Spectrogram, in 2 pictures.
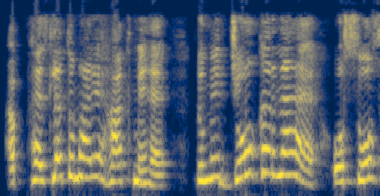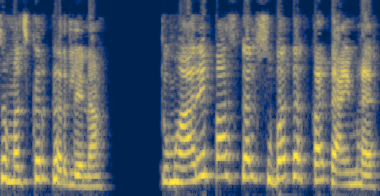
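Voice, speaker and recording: A woman's voice: fairly high pitch, animated, fairly quick, muffled recording, natural voice. A woman voicing a stern young husband in a cartoon, firm and threatening as he lays down an ultimatum. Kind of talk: cartoon voice acting.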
